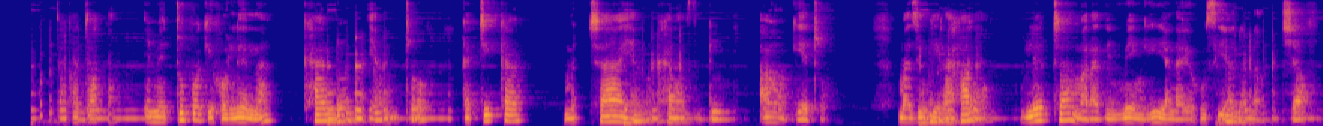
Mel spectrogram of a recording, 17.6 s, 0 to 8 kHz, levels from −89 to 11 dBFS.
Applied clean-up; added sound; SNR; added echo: neural mask model DeepFilterNet 3.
